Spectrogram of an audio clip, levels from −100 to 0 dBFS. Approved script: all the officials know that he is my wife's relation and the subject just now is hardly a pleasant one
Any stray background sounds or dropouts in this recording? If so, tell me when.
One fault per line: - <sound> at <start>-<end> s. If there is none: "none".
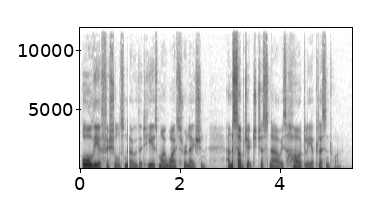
- dropout at 0.9-1.0 s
